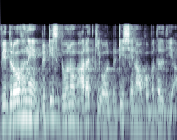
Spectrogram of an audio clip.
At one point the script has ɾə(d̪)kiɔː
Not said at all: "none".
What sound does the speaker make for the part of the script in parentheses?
t̪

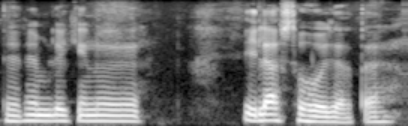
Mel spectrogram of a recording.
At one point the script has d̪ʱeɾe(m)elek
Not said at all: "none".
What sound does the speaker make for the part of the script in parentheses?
m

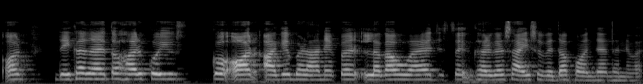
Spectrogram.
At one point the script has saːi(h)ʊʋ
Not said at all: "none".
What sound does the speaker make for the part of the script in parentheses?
s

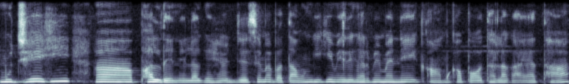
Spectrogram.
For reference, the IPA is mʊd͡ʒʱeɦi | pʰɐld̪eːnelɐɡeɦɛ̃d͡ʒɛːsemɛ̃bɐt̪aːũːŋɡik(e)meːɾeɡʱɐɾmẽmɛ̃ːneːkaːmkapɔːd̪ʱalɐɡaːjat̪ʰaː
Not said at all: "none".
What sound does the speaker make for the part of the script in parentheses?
i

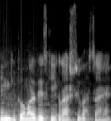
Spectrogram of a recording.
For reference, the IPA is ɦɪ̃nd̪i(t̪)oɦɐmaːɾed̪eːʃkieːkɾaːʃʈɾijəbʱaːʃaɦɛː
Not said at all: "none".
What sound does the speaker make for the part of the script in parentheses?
t̪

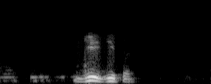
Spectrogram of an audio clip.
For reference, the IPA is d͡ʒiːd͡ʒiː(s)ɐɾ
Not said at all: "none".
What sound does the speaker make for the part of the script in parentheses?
s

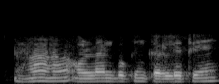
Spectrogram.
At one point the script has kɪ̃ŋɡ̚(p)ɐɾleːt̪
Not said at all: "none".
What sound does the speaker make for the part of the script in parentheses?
k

